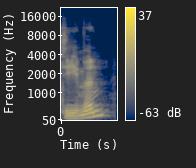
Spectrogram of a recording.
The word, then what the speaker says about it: daemon: or demon or Dame I'd like saying Daemon that's definitely not how it's pronounced it's demon but this is basically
